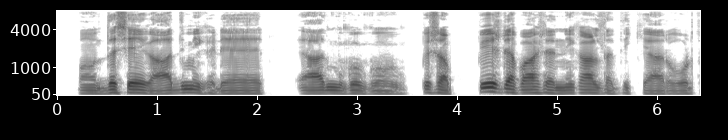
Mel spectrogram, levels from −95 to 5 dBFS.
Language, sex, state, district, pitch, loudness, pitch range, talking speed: Marwari, male, Rajasthan, Nagaur, 95 Hz, -28 LUFS, 90-110 Hz, 160 wpm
